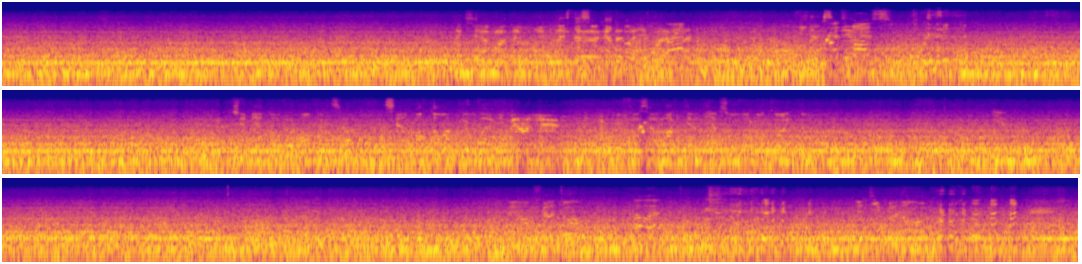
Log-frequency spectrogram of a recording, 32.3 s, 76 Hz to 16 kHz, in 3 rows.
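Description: Ferrari FF's V12 heard from inside the cabin while driving at a steady speed, a steady engine note over tyre and road noise. The note briefly eases or changes about six to nine seconds in, then holds steady again.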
